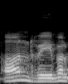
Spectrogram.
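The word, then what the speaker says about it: honourable: यह भी हॉनरेबल लि लेकिन इसको पढ़ेंगे क्या Narel person ऑन रेबल person ये भी शुरू हो रहा है एन से तो इसके पहले भी न लगेगा और ये हवली विजिट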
